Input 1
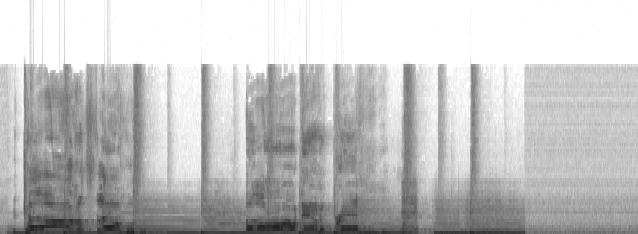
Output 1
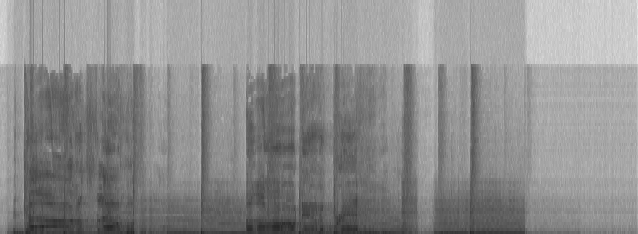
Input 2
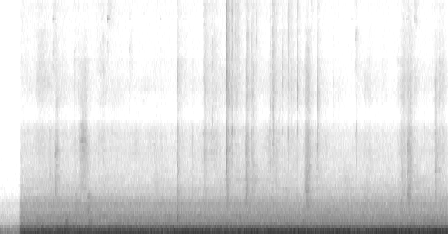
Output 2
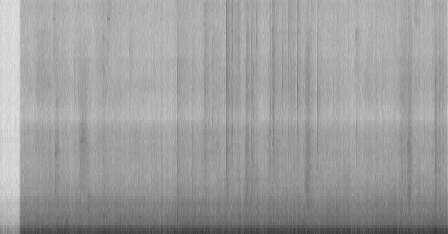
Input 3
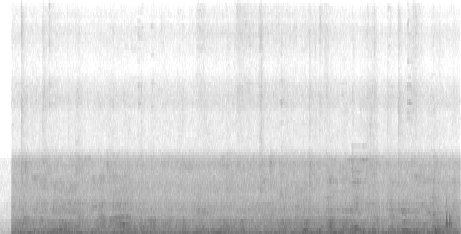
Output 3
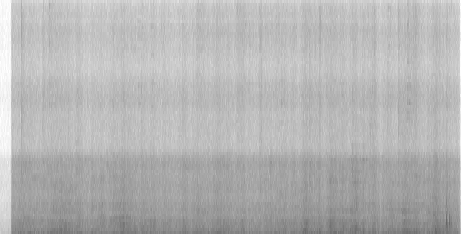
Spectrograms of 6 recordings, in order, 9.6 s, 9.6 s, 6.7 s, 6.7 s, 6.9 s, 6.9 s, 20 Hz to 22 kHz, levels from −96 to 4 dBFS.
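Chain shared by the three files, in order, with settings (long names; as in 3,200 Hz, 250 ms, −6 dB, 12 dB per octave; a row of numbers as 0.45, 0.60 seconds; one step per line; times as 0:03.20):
compressing power law on the bin magnitudes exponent 0.55
single-tap delay 836 ms −19.5 dB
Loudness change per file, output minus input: +1.0, 0.0, +1.5 LU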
